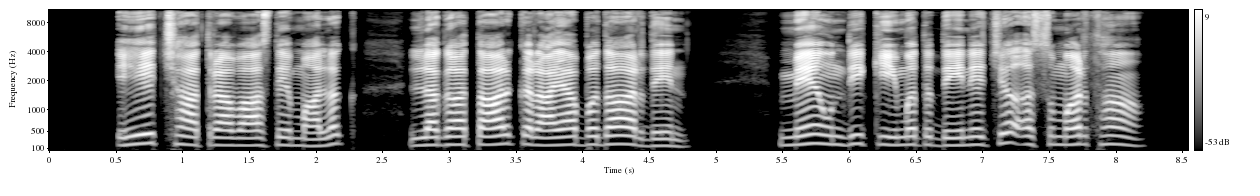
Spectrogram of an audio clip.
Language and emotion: Dogri, sad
